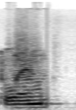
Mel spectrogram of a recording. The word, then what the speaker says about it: Flinn: can I have you state your name and maybe spell it for us for the record as well? Flynn, that's FLINN.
